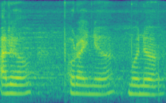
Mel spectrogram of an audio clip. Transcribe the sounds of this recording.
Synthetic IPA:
aɾɯ | pʰɔɾajnɯmɯnɯ

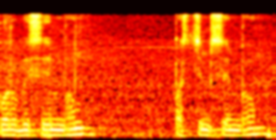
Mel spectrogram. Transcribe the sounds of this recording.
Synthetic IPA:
puɾbisembʱum | pɐst͡ʃimsembʱum

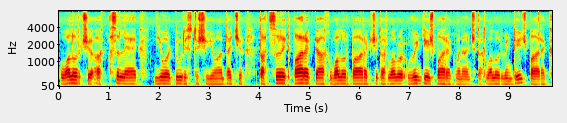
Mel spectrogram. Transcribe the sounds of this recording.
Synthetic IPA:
ʋɐloɾt͡ʃʰiʔɐ̰kʰɐsɨlɛːk | joːɐɾʈuːɾisʈɨt͡ʃʰijɐʋaːnt̪ɐt͡ʃʰi | t̪ɐt̪ʰsɨːit̪ʰpaːɾɐkt̪iɐkʰʋɐloɾpaːɾɐkt͡ʃʰit̪ɐt̪ʰʋɐloɾʋiɳʈeːd͡ʒpaːɾɐkʋɐnaːnt͡ʃʰi̥t̪ɐt̪ʰʋɐloɾʋiɳʈeːd͡ʒpaːɾɐk

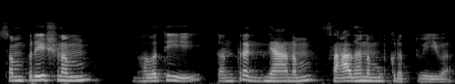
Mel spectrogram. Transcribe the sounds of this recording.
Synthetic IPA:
sɐmpɾeːʂɐɳɐm | bʱɐʋɐt̪it̪ɐnt̪ɾɐɡnjaːnɐmsaːd̪ʱɐnɐmkɾɪt̪ʋeːʋɐ̰

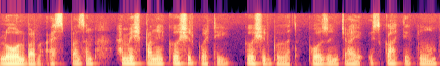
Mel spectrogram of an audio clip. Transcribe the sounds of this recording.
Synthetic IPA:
loːlbɐɾnɐ̰spɐzɐnhɐmeːʃpɐnɨkəːʃiɾbəʈʰi | kəːʃiɾbʱəːt̪ʰbʱoːzɨnt͡ʃaːɦiɨskɐ̃ɦt̪ikəːm

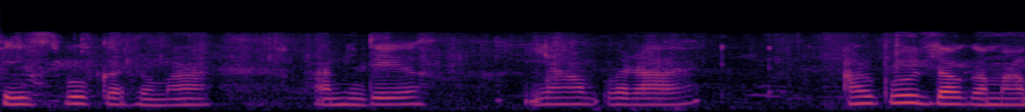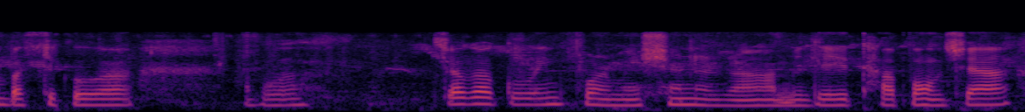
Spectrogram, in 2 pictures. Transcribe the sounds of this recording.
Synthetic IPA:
pʰesbukɦʌɾumahamile | jaɦãbaɾa | ʌrkolʌɡamabʌseko | ʌbʌ | lʌɡakoinpʰɔrmesʌnʌɾuaɦamilet̪ʰapaw̃t͡sʰʌ

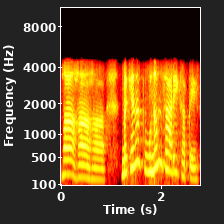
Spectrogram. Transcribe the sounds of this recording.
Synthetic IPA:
ɦãːɦãːɦãːməkʰẽnapuːnəmsaːɽiːkʰɐpeː

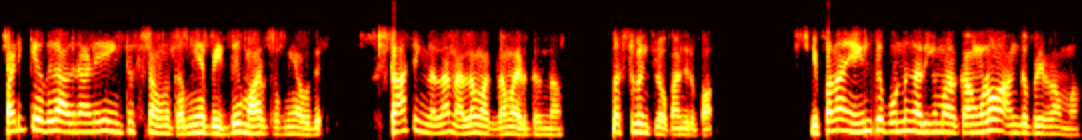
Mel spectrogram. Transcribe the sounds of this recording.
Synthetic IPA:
pɐɽɪkʲːɯɾɐðɪlɐɐðɯnaːlɐjẽːɪɳʈɾɐsʈʈɐʋɐŋɯkːɐmːɪjaːp̬oːjɪʈ̬ːɯmaːɾɯkɐmːɪjaːʋɐðɯ | sʈaːɾʈːɪŋɡɐlɛlːãːnɐlːɐmaːɾkːɾaːmaːɛɽɯt̪ːɯɾɯnd̪ãː | bɐsʈɯbɛnt͡ʃɪlɐʊkːaːnd͡ʒ̪ɪɾɯpːãː | ɪpːɐlːãːɛŋɡɐp̬ɔɳːɯŋɡɐðɪɣɐmaːɪɾɯkːaːʋɐŋɡɐɭõːɐŋɡeːpoːjɪɾãːmːaː

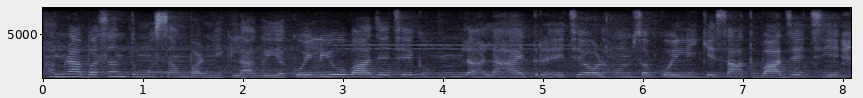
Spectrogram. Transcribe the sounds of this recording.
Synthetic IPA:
həmɾabəsənt̪musəmbəɾniklaɡəiɛkojlijobad͡ʒet͡ʃʰɛɡəɦumləɦləɦajt̪ɾəɦɛt͡ʃʰɛɔːɾɦəmsəbkojlikesat̪ʰbad͡ʒet͡ʃʰie

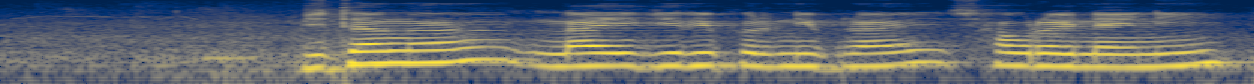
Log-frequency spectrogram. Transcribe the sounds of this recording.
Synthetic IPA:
bitʰaŋanajɡiɾipʰɯɾnipʰɾajsawɾajnajni

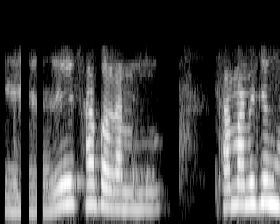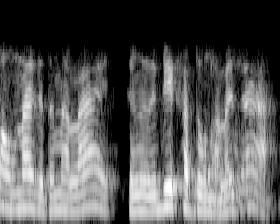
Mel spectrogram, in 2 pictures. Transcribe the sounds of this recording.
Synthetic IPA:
eɯsabaɡan | samanɯzɯŋmawnajɡɯdɯŋnalajzɯŋɯɾɯbekʰap̚dɔknalajza

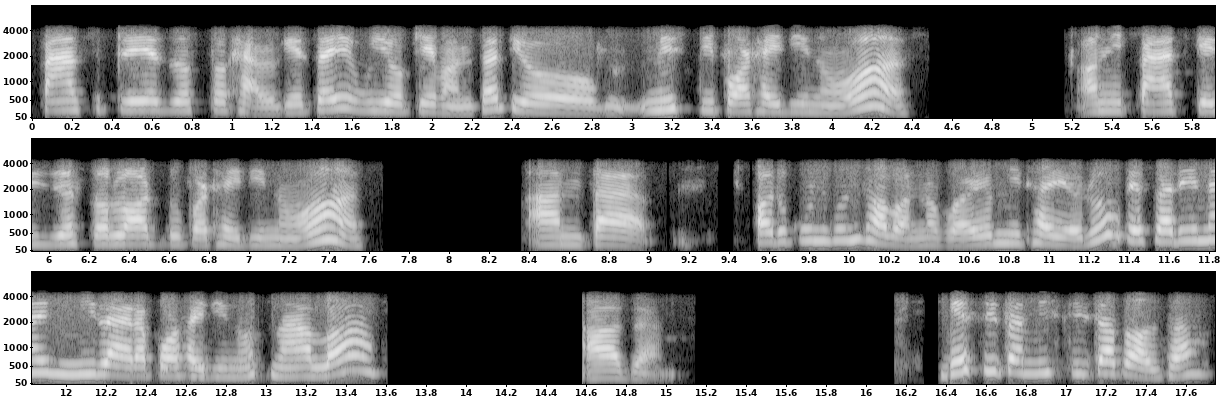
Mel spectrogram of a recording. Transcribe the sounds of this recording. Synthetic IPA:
pãt͡sʈred͡zd͡zʌst̪okʰalket͡saj̃ujokebʱʌnt͡sʰʌt̪jomisʈipʌʈʰajd̪inuɦos | ʌnipãt͡skesid͡zʌst̪olʌʈ̚dupʌʈʰajd̪inuɦos | ʌnt̪ʌ | ʌɾukunkunt͡sʰʌbʱʌnːubʱʌjomiʈʰajʌɾut̪esʌɾinʌj̃milaeɾʌpʌʈʰajd̪inuɦosnalʌ | ɦʌd͡za̰ | besit̪ʌmisʈitʌt͡sʌlt͡sʰʌ

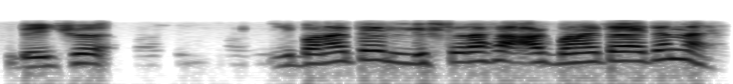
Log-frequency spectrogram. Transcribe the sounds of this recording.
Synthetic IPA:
bet͡ɕʰe | d͡ʑibəñajt̪ɔjlisʈəɾasaaɡ̚bənajt̪oajt̪anːaj

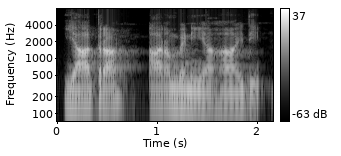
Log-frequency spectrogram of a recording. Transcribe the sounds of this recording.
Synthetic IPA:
jaːt̪ɾɐaːɾɐmbʱɐnijɐɦait̪i

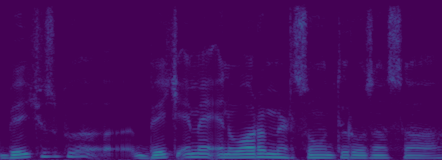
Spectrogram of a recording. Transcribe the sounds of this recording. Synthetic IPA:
beːt͡ʃʰus̬bɨbeːt͡ʃʰemɛ̃ʔɪnʋaːɾɐmeɽsoːnt̪iɾoːzãːsaː

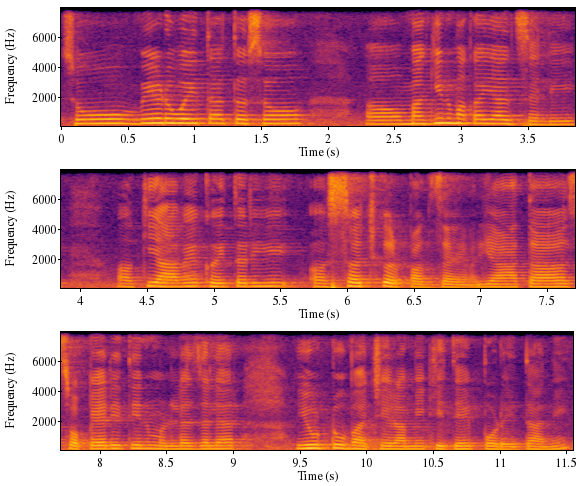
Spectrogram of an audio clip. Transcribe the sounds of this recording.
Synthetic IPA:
soʋeɽʋəjt̪at̪əsə | maɡiːnm̤əkajad̪d͡zʱali | kiaʋɛ̃kəɦit̪əɾisəɾt͡ɕkəɾpakd͡zajjaːt̪asopjaɾit̪iːnm̤əʈlad͡zaljaɾ | juʈjubat͡ɕiɾamikit̪epəɽəjt̪aːni

